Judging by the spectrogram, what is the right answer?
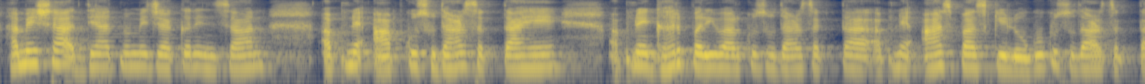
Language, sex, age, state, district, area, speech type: Hindi, female, 45-60, Madhya Pradesh, Ujjain, urban, spontaneous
